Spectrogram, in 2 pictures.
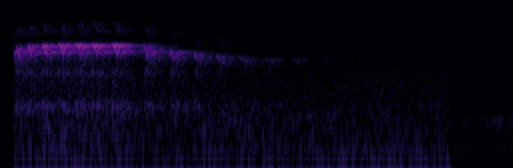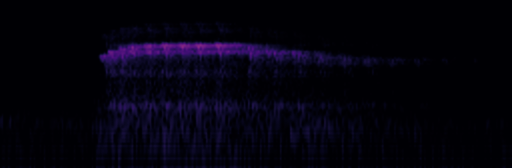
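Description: Electric apartment doorbell ringing twice, about four seconds apart. Each ring is a high trilling chime that starts suddenly and fades away over about two seconds.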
